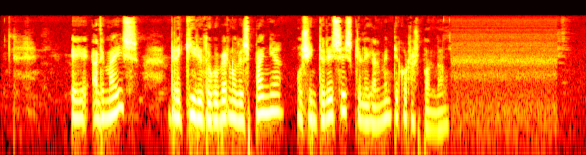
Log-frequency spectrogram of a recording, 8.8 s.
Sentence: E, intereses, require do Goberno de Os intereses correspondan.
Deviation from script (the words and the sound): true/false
true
